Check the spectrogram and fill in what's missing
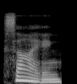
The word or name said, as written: sighing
